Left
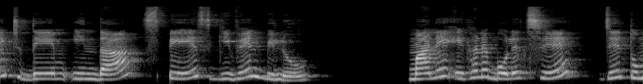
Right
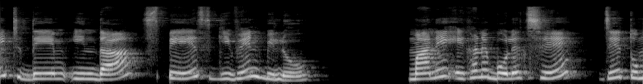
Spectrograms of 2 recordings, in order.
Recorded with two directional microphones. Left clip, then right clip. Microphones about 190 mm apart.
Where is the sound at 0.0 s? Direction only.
40° right (ahead or behind).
